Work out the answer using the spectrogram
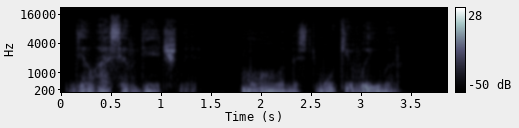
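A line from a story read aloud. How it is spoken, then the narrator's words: Whisper. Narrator (Russian): Велт шепотом произнес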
